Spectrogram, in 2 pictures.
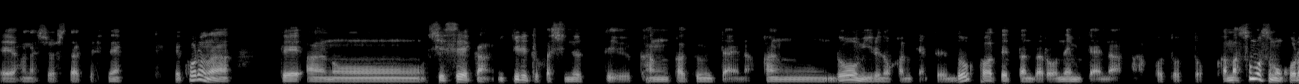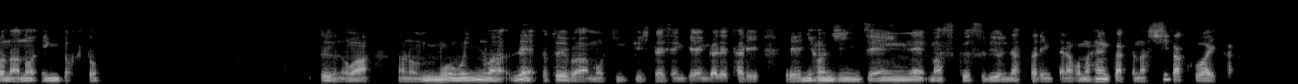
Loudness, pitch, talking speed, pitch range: -29 LUFS, 80 Hz, 355 characters per minute, 75-95 Hz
